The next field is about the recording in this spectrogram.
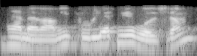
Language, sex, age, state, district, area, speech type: Bengali, male, 60+, West Bengal, Purulia, urban, conversation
